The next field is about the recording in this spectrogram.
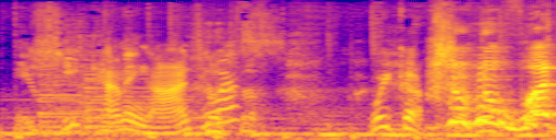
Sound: laughs

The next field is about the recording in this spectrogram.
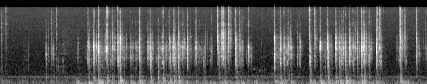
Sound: typing

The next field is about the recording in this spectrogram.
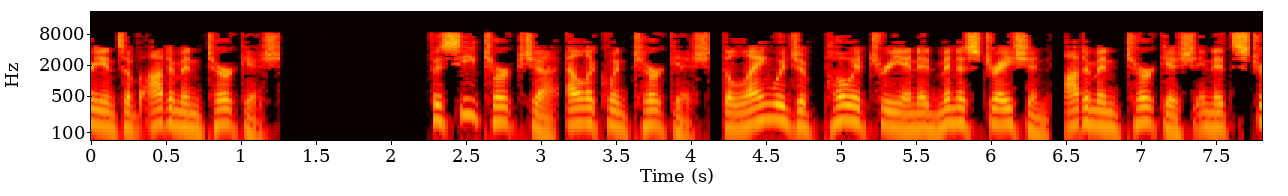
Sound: eloquent Turkish

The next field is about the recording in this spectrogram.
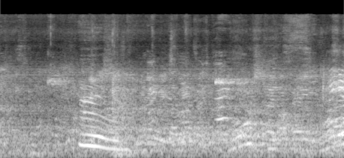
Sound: man yawns

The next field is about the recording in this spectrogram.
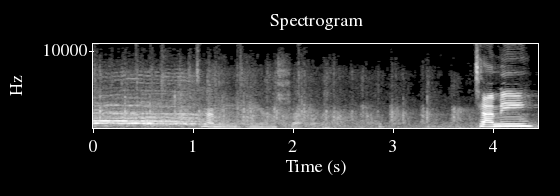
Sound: applause

